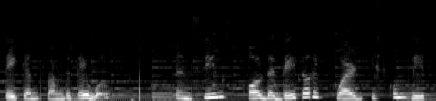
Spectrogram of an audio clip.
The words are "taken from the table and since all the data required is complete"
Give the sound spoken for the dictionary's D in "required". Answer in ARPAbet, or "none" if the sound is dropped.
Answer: D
